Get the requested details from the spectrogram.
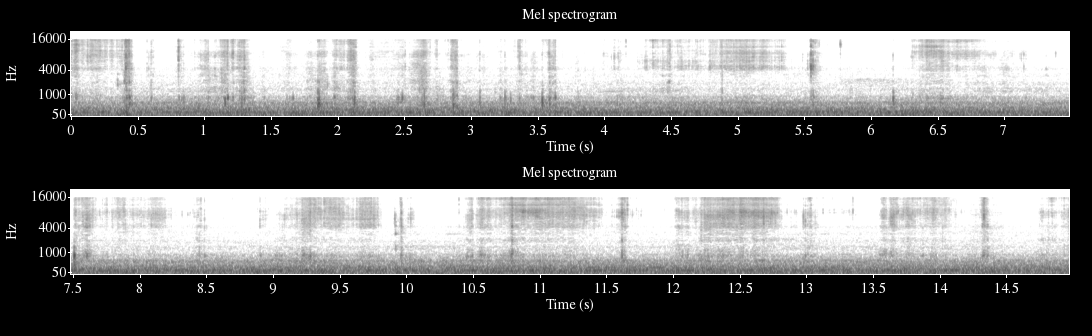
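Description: Long, pointed acrylic nails dig into and scrape the crisp flesh in the top cavity of a partly hollowed red apple. The result is a steady stream of crunchy tearing and scraping over a dense low rumble, with sharp, bright clicks and crackles scattered throughout.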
